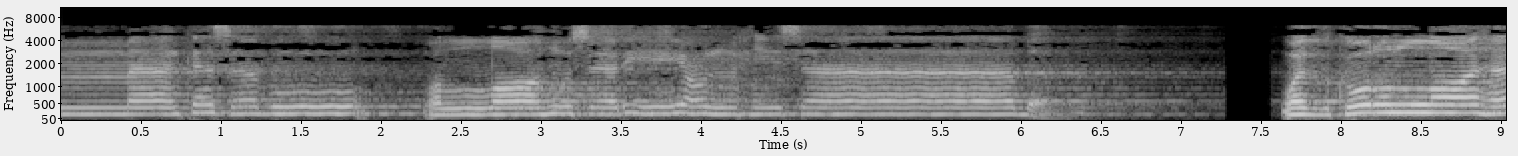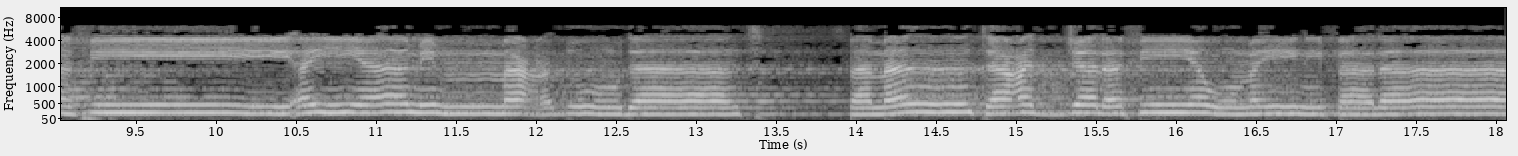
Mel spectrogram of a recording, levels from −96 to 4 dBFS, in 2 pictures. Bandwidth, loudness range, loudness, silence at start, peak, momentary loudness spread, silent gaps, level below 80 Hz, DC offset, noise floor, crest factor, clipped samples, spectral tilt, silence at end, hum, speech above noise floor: 6.6 kHz; 7 LU; -21 LUFS; 0 s; -4 dBFS; 10 LU; 7.31-7.53 s; -56 dBFS; under 0.1%; -51 dBFS; 16 dB; under 0.1%; -4.5 dB/octave; 0 s; none; 31 dB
